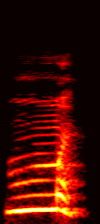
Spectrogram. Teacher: губки смикаються м і ми не можемо проспівати цей звук довго губки створюють шум м перший приголосний звук з яким ми з вами знайомимось м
